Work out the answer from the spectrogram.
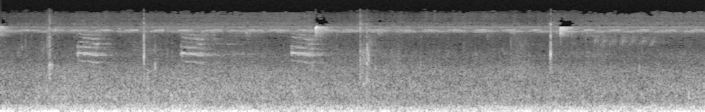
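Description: Outdoor waterside ambience: a bird gives a short call three times, about a second apart, over a steady high-pitched insect buzz and a low rumble, with a few faint clicks.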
